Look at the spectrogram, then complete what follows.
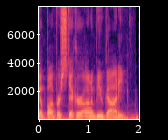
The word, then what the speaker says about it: Bugatti: Attaching a bugoo to one is like placing a bumper sticker on a Bugatti. It's pronounced Bugatti.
